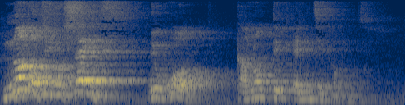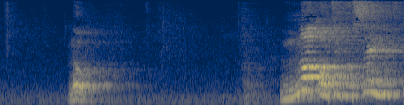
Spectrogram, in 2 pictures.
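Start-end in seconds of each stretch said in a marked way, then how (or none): 0.0-2.0 higher and louder, slow and emphatic; pounding slow sermon climax; preaching emphasis. Real, not acted. 9.1-10.8 higher and louder, slow and emphatic; pounding slow sermon climax; preaching emphasis. Real, not acted.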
